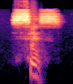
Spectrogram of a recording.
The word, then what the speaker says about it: cis: circumvent circumnavigate Circ subscribe prefix c i s pronounced sis meaning on the side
